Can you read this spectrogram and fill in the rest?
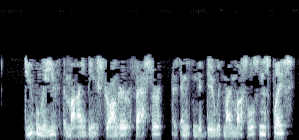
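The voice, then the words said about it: Impression of Morpheus from The Matrix. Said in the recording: “doing a little impression ... I'm Mobius from The Matrix”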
